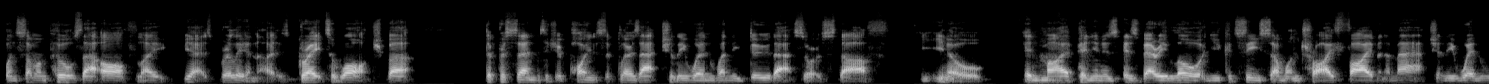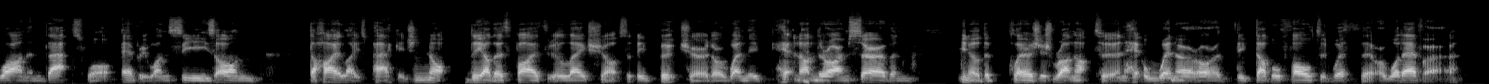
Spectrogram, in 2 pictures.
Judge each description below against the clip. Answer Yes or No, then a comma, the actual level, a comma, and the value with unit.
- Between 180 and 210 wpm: Yes, average, 200 wpm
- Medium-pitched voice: No, very low, 95 Hz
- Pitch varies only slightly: Yes, narrow, 1.5 semitones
